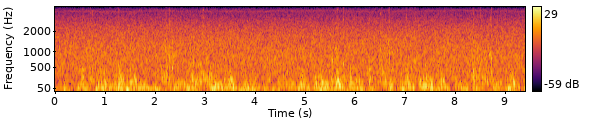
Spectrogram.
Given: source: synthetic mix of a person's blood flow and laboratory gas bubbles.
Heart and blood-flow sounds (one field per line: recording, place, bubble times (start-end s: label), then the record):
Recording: Doppler ultrasound of blood flow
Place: precordium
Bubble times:
0.44-1.03 s: bubbles
1.21-1.65 s: bubbles
1.90-1.98 s: bubbles
2.02-2.48 s: bubbles
2.67-3.24 s: bubbles
5.50-6.13 s: bubbles
6.22-6.77 s: bubbles
6.89-7.25 s: bubbles
7.38-7.51 s: bubbles
8.29-8.81 s: bubbles
From the record:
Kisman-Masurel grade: 332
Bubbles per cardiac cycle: rolling drumbeat, 9 or more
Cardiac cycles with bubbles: 50 to 99%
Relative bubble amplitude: moderate (0.250 to 0.450)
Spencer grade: 3 (all of the cardiac periods contain showers or single bubble signals, but not dominating or overriding the cardiac motion signals)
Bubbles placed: anywhere in the cardiac cycle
